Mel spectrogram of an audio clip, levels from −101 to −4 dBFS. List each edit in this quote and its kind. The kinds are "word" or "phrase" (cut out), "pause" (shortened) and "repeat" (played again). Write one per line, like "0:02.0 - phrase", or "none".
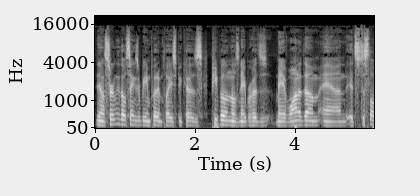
0:02.2 - pause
